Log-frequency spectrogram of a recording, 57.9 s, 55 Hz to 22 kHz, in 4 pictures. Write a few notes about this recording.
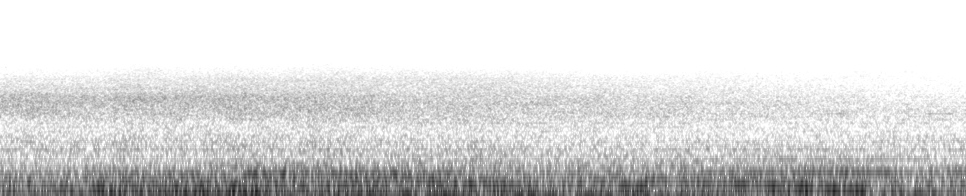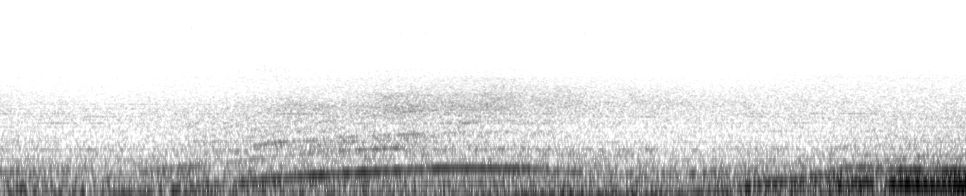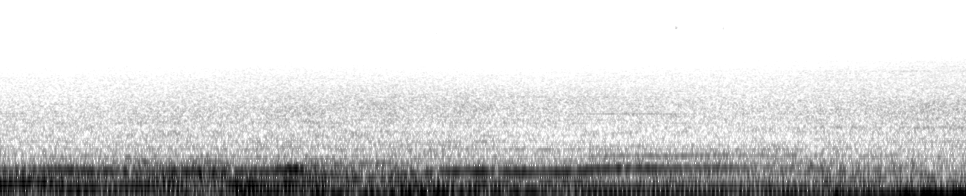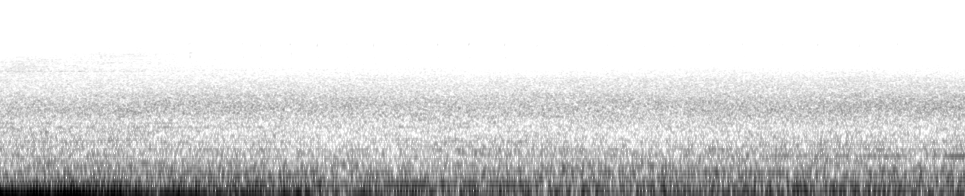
A picnic table in Pendergrast Park. The soundscape here is a mix of heavy traffic sounds and bird calls. Other sounds can be heard throughout, such as the wind rustling dead leaves on a tree behind the recorder to the right. The traffic here is more prominent than it is in the woods. [Tascam Dr-100 Mkiii & Primo EM-272 omni mics]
